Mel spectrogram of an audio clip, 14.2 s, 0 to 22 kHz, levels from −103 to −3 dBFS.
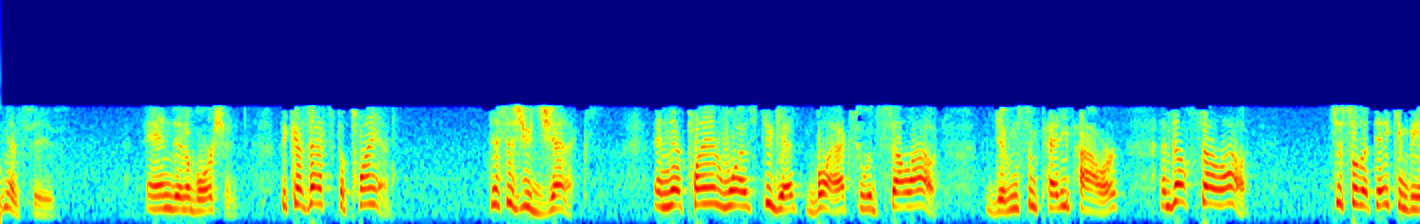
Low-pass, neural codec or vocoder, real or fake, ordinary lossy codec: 3.6 kHz; none; real; MP3, 24 kbps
